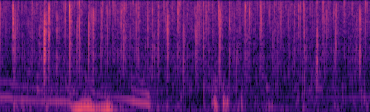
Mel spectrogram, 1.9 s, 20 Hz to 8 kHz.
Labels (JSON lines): {"label": "biophony, cascading saw", "recorder": "SoundTrap 600 or HydroMoth"}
